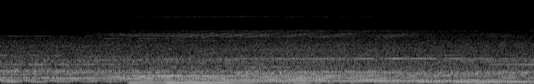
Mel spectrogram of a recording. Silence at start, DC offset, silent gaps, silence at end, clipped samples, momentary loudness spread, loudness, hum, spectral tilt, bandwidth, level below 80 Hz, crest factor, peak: 0 s; under 0.1%; none; 0 s; under 0.1%; 4 LU; -31 LUFS; none; -8 dB/octave; 10.5 kHz; -40 dBFS; 14 dB; -16 dBFS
